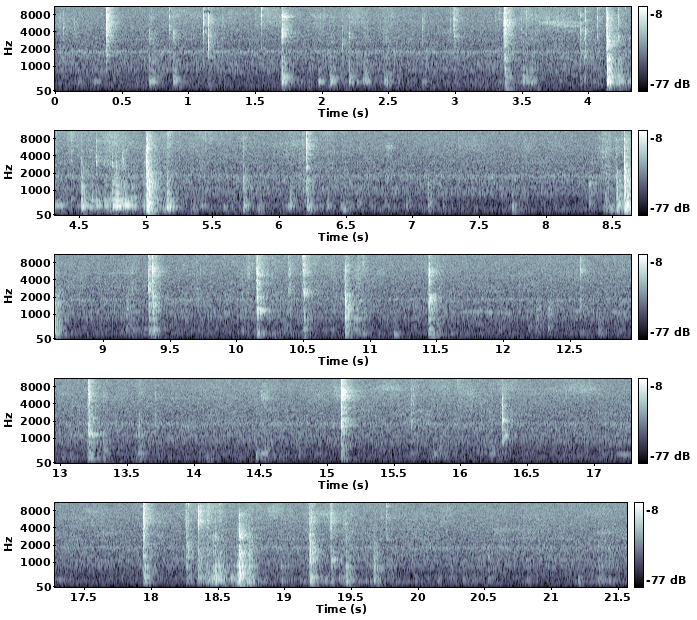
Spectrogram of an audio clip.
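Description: Faint, scattered small clicks and taps of a plastic loom hook against the plastic pegs of a rubber-band loom as bands are hooked and looped up a chain. The clicks come irregularly, bunching into short flurries about four seconds in and again near the end.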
